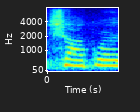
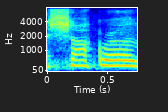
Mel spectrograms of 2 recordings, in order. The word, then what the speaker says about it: chakra: there this the root chakra and it is pronounced chakra not chakra the people pronounce stuff ch chakra the mul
